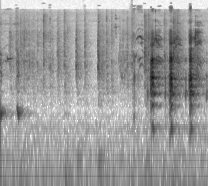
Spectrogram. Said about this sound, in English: Tell the difference between the fake typing and the real typing.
